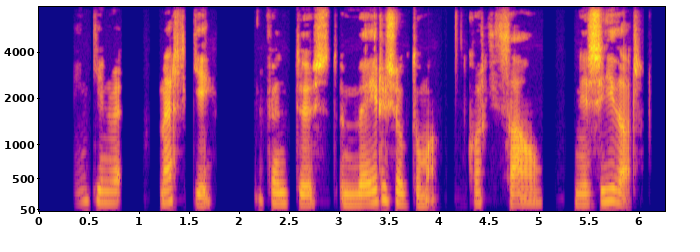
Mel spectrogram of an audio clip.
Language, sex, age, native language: Icelandic, male, 20-29, Icelandic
